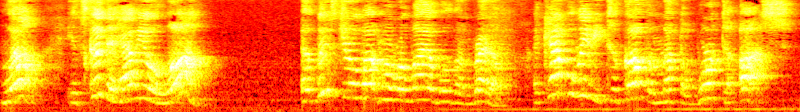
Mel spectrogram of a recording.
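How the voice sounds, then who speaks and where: Spirited girl hero: friendly, high and bright, slightly distant game audio. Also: big pitch swings, moderate pace, full character voice. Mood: friendly, teasing. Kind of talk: video game cutscene voice acting. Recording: echoey, distant game capture.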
